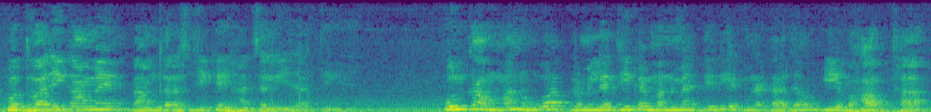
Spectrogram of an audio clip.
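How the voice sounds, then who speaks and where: Against noticeable background noise, a high-pitched man speaks at a moderate pace. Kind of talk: speech at award ceremony.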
